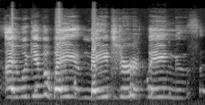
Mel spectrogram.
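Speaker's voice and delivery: high, loud exasperated outburst; emphatic protest. Real, not acted. Refusing to spoil the book for a friend, emphatic loud protest. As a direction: burst out loud and high, stretching the words.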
